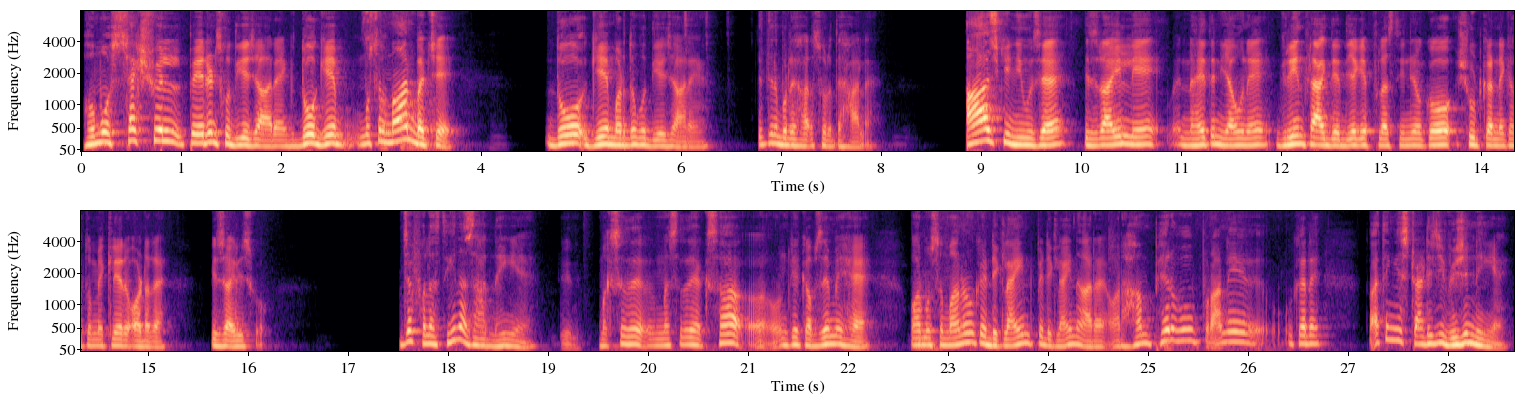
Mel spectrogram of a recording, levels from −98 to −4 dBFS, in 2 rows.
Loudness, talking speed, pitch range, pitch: -17 LUFS, 180 wpm, 130-170 Hz, 150 Hz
